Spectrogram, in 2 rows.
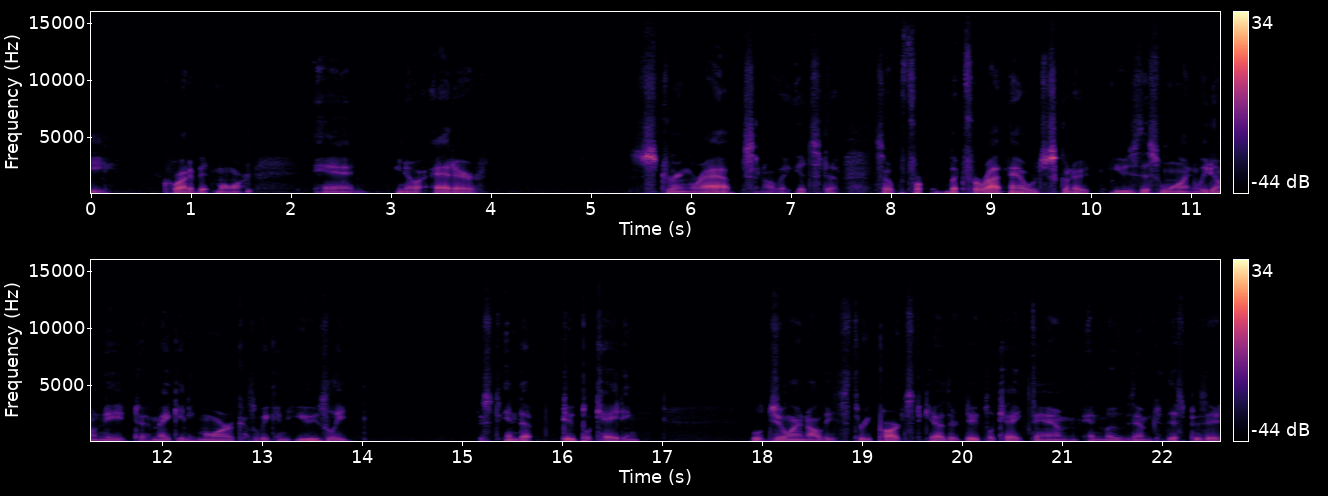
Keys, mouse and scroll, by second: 0.1-1.7 middle drag, 1.7-2.2 scroll down 1, 2.2-5.3 middle drag, 6.7-7.2 scroll down 1, 7.2-7.6 scroll down 1, 7.6-10.1 middle drag, 10.1 Tab, 11.0 drag, 12.4-13.9 middle drag, 13.9 click, 17.5-22.0 middle drag, 22.0 click.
